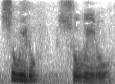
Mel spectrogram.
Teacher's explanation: أبدل الهمز المكسور بعد الضم واوا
